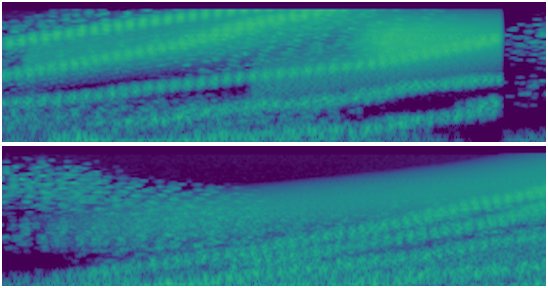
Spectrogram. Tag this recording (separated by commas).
Music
